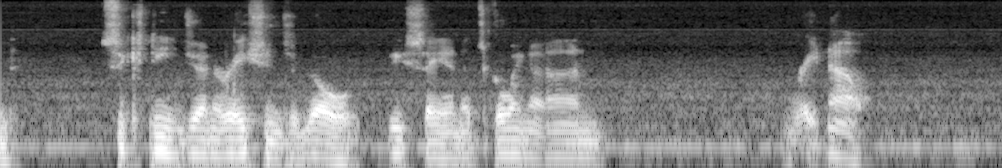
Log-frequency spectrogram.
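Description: An elderly man speaks with animation over an online call.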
